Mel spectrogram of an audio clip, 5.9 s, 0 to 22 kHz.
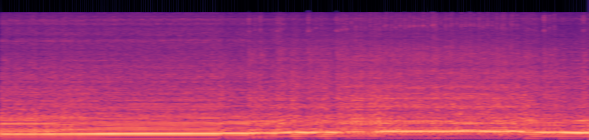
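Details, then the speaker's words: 1982 Honda CB750 DOHC cross kart engine: wavering low tone dipping and surging, stumbling as if to die; running better but won't idle properly. "it's definitely running better but it still doesn't feel quite right"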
